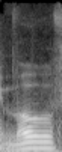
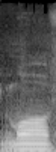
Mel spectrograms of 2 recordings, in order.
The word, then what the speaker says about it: mauve: It says it's not supposed to rhyme with stove, but depending where you're from, some people might say mauve, they might say mauve, they might say mauve. And I think more American mauve, but yeah.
